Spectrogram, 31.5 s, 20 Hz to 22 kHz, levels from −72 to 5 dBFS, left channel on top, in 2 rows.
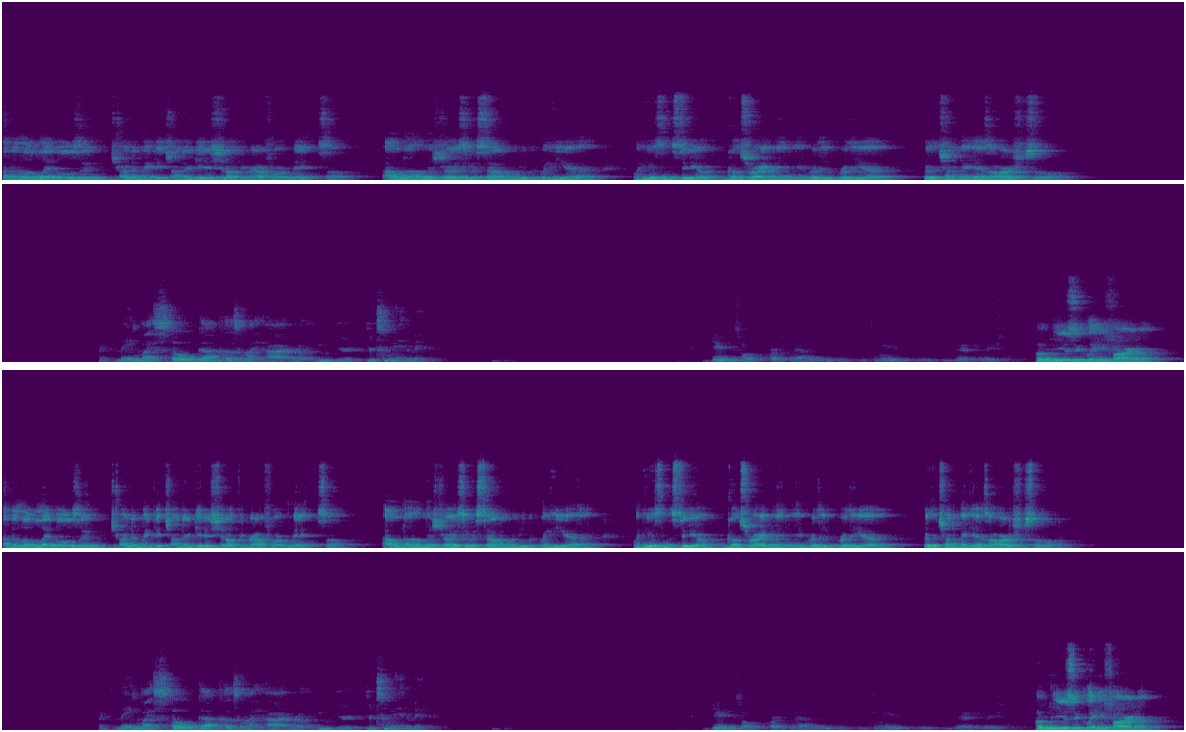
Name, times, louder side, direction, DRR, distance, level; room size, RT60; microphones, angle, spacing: voice 1, 0.0-4.5 5.1-7.9 8.4-11.8 12.3-14.2 29.5-31.1, right 2 dB, 40° right, 2 dB, 0.6 m, -28 dB
voice 2, 17.2-21.3, right 1 dB, 10° right, -4 dB, 0.8 m, -36 dB
voice 3, 25.1-29.2 30.3-30.6, equal, 55° left, -8 dB, 1.4 m, -45 dB
4.2 x 3.5 x 3.3 m, 1.1 s
head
